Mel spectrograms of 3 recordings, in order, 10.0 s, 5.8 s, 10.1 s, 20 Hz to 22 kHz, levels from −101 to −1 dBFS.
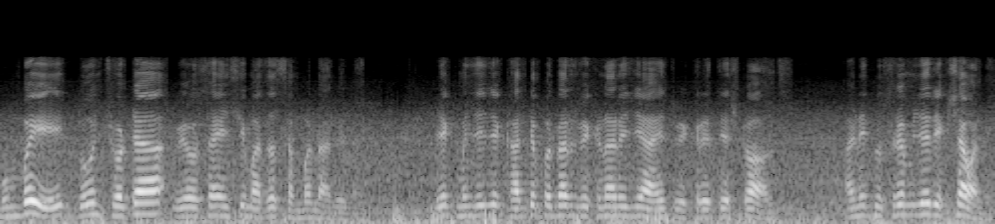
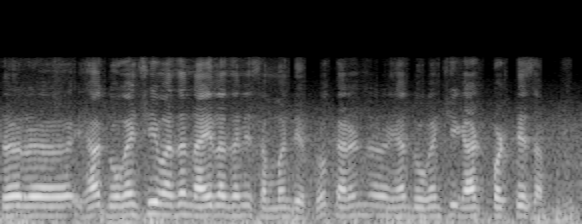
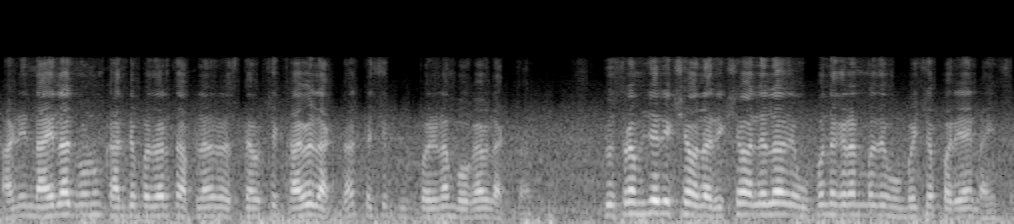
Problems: background sounds at intervals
